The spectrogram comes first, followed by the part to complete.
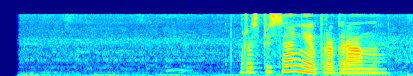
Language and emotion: Russian, neutral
